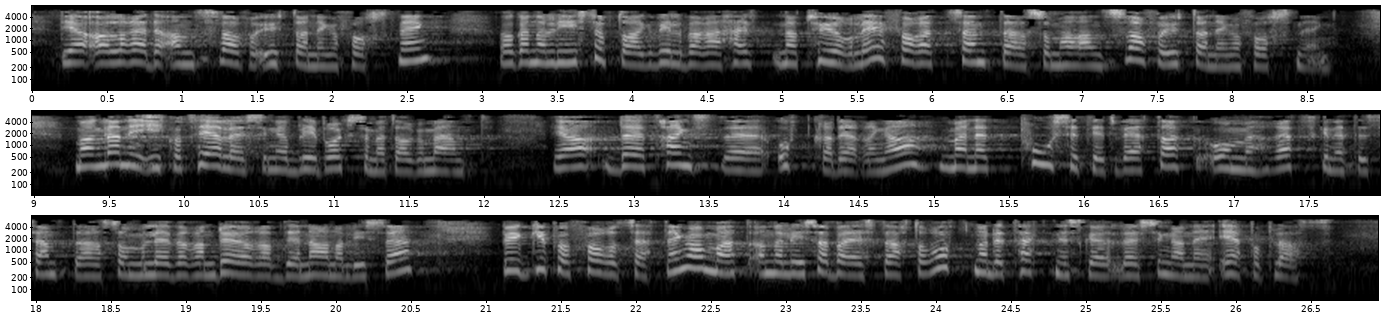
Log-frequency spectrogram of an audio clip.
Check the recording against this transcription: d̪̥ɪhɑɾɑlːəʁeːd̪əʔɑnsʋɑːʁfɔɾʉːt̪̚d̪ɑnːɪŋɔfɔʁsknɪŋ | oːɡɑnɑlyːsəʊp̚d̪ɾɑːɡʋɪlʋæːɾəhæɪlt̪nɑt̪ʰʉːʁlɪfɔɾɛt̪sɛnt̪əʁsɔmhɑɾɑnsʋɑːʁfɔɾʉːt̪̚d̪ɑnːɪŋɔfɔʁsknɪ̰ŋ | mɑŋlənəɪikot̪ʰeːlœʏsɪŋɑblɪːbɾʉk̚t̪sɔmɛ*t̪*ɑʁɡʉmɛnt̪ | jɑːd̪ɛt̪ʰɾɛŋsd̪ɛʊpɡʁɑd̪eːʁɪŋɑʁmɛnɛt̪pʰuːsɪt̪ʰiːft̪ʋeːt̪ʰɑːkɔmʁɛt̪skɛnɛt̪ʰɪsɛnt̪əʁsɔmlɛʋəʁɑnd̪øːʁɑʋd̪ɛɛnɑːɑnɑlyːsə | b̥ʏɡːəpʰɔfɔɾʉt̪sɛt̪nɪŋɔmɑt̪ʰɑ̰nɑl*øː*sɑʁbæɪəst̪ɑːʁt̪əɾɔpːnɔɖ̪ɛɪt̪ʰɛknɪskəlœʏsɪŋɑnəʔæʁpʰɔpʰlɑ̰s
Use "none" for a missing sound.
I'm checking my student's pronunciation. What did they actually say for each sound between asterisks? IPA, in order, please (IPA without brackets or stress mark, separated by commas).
t̪, yː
